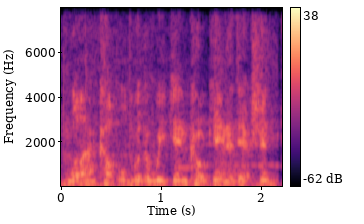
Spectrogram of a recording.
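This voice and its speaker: A man's voice: medium pitch, steady tone, fast talker, close to an everyday voice. A man playing a cocky, sardonic young schemer in a cartoon, explaining things in a wry, long-winded way. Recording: music behind the voice.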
